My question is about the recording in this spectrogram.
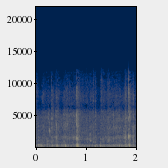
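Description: Cardboard shipping box being opened by hand: flaps scraping and rustling, with two light knocks, one about a second in and one near the end.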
